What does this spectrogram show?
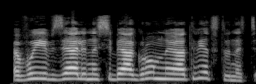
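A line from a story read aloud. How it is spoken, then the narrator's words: Gloomy. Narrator (Russian): сказала почтенная дама мрачно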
